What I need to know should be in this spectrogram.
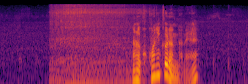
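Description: A truck engine starts and drives away.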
